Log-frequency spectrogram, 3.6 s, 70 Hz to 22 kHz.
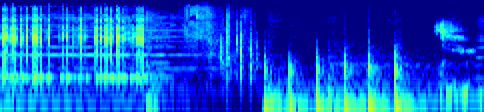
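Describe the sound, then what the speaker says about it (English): Knocking on a door in the game 60 Seconds!, a quick series of sharp, loud knocks following a ringing tone, close and alone without talk. "We're knocking."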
